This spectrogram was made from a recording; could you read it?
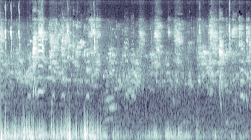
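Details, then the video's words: A group of playing finches keeps up steady high twittering and quick chirps, while low fluttering and rumbling noise is strong in the first half, then fades. "Cute Birds Chirping Sounds | Beautiful Finches Playing"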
